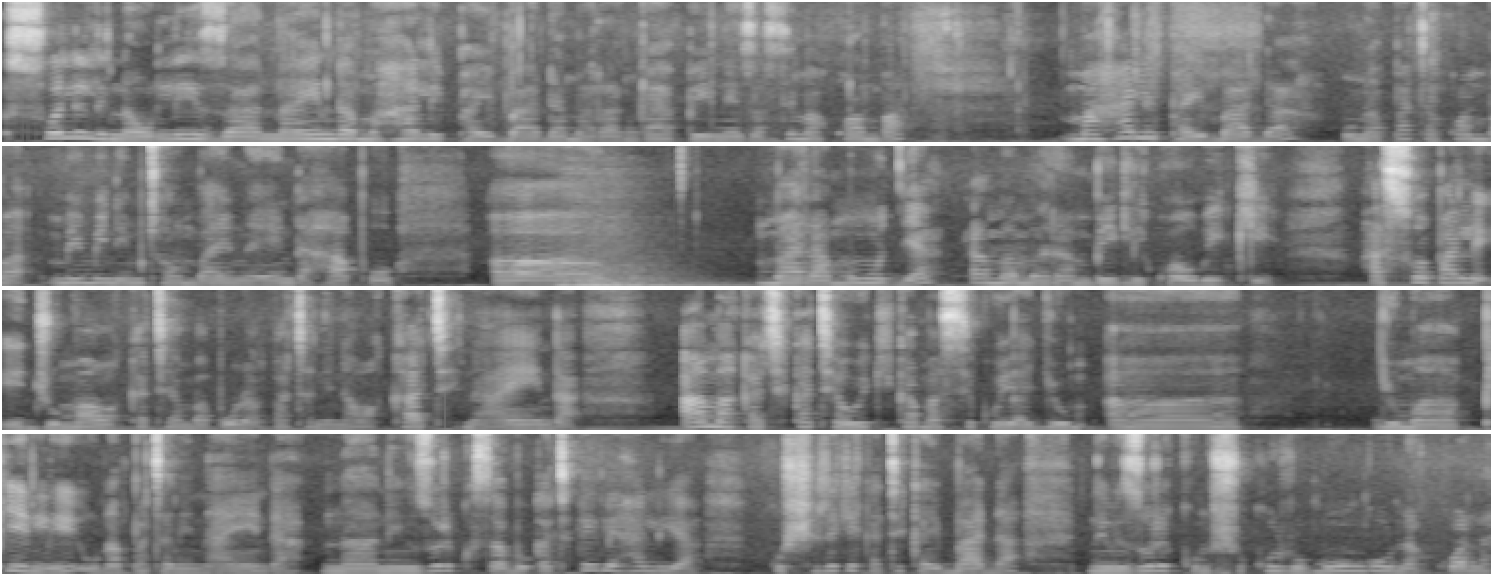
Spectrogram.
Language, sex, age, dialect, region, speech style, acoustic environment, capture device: Swahili, female, 25-34, Kenya - Mombasa, Kenya, happy; excited; focused, silence, desktop / Windows / Chrome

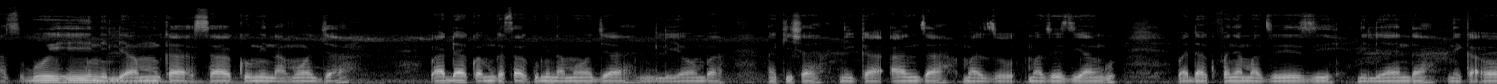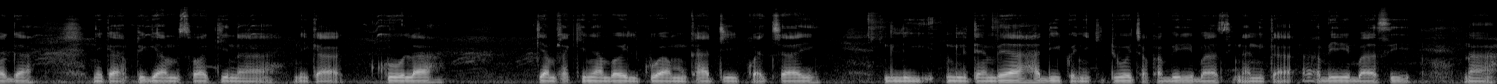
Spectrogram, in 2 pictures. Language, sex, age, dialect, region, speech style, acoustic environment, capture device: Swahili, male, 18-24, Kenya - Nairobi Sheng-influenced, Kenya, relaxed; focused, nature; people talking; silence, mobile / Linux / Chrome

